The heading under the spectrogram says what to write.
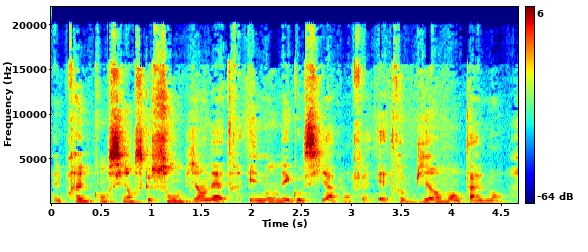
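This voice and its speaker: Room echo and noticeable background noise can be heard as a woman speaks at a moderate pace. Her pitch is medium, and her intonation is fairly even. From Senegal. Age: 30s. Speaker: therapist and coach. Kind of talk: interview.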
